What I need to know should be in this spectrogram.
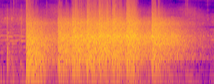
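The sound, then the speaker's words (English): Gunfire with bullets striking rocks as outlaws shoot at a rider behind a circle of boulders: a loud, dense barrage of crackling shots with a few sharp new onsets, tapering off toward the end. “Bullets struck the rocks on all sides of the Lone Ranger as he unholstered his guns.”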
